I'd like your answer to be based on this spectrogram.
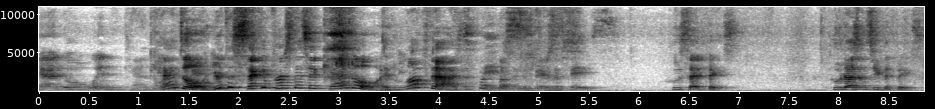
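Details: Adult presenter with audience in a room; typical speech.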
